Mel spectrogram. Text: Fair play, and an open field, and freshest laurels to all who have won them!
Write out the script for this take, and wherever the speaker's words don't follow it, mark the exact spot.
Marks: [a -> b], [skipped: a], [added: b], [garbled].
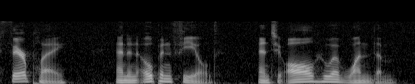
Fair play, and an open field, and [skipped: freshest laurels] to all who have won them!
